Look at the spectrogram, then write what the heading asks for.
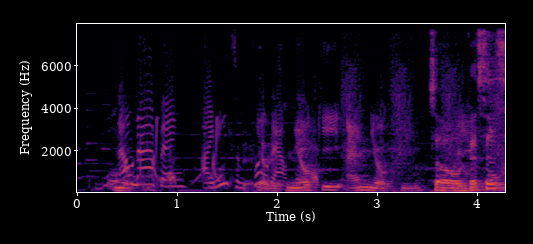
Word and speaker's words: gnocchi: pronounce it which is the way that I heard a lot of my older Italian thing I pronounce it and Yoki and then there's uh there's like four different pronunciations of the word and they're all right in different dialects it smells good and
